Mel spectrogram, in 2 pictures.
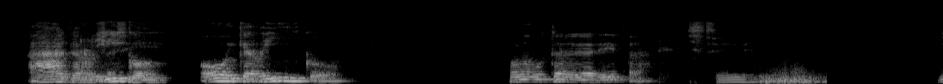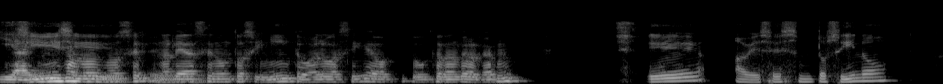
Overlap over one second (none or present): present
